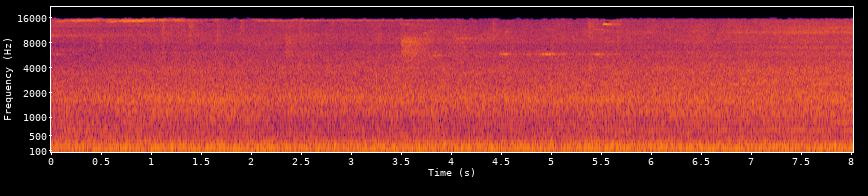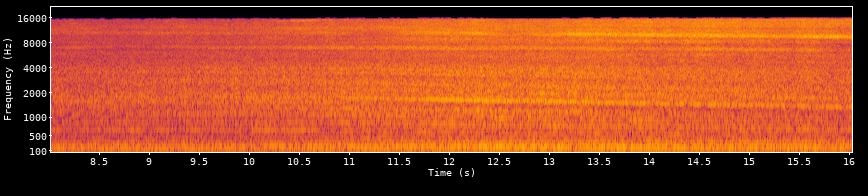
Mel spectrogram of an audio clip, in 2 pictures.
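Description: An electric train approaches and passes close by with a rising rumble and whine.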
